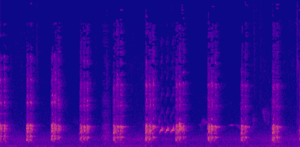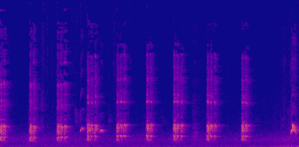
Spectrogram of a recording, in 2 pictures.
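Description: European bee-eaters giving short, liquid, rolling 'prruip' calls, about two a second in an uneven series, over a faint low background hum.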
